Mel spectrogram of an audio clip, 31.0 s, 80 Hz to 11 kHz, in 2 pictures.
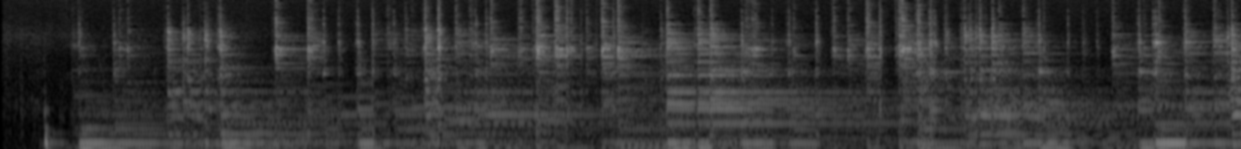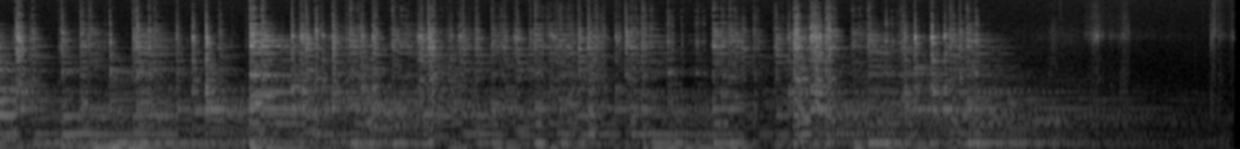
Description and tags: Guitar Strings (2)
acoustics, Guitar, Strings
